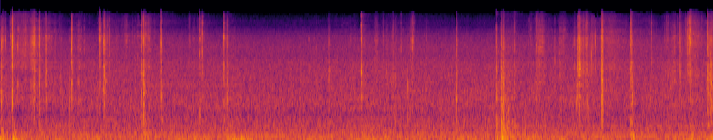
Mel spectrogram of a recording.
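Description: Irregular small clicks and scrapes of a screwdriver prying at parts inside the plastic housing of an Apple Wi-Fi router being taken apart, with a louder knock about five seconds in, over a steady low background hum.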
